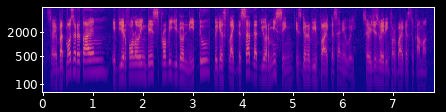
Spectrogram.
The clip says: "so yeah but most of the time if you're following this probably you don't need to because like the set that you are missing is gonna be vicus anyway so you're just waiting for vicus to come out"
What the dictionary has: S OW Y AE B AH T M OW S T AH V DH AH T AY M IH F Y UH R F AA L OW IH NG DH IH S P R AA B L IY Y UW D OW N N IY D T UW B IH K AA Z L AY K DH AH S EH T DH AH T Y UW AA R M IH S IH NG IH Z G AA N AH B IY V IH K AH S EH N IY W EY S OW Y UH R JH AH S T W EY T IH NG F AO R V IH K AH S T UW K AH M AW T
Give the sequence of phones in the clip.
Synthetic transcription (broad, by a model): S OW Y B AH T M OW S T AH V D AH T AY M IH F Y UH R F AA L OW IH NG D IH S P R AA B L IY Y UW D OW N N IY D T UW B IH K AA S L AY K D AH S EH T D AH T Y UW AA R M IH S IH NG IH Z G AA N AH B IY V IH K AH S EH N IY W EY S OW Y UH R JH AH S T W EY T IH NG F AO R V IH K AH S T UW K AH M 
